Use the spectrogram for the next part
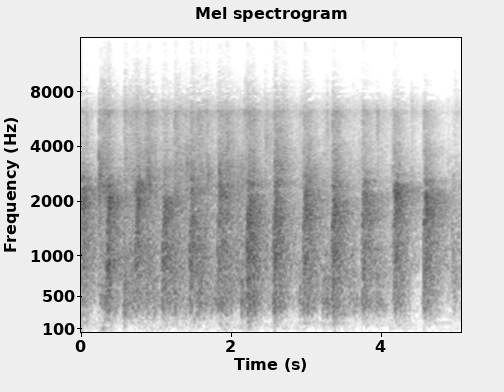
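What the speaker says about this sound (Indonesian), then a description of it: "kita berikan aplaus untuk semua kelompok" Rhythmic group clapping in a classroom for all the student groups, about a dozen even, steady claps in unison, fairly close and loud, with no talk over them.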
